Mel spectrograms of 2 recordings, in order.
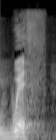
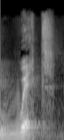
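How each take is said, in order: First: The word ends with a soft 'th' sound. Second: The word ends with a hard 't' sound. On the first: The speaker calls it wrong. "you don't say with" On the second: The speaker calls it right. "you say wit"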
